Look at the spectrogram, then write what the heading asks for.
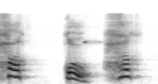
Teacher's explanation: ह गले से काफ मोटा और काफ पे तशदीद है। डबल काफ है। हक सख्ती से जोड़ना है।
